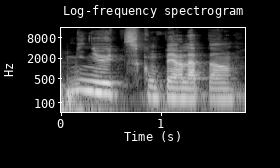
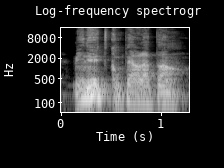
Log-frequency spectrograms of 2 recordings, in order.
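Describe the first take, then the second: First: High, loud fox call; reworked fox voice. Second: Loud character call, only slightly raised; lightly voiced fox calling out loudly; first-try fox voice. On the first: Acted. Fox hailing Compère Lapin, high loud character voice. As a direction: stretch it out in a raised character voice. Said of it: "c'est un renard". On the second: Fox hailing Compère Lapin, loud rough-draft voice. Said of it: "Ah non, non, ah, c'est un renard".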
